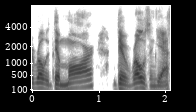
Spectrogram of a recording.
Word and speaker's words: DeMar DeRozan: man hey same question man Demar D Ro Demar de Rosen yeah I said it right this time dear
